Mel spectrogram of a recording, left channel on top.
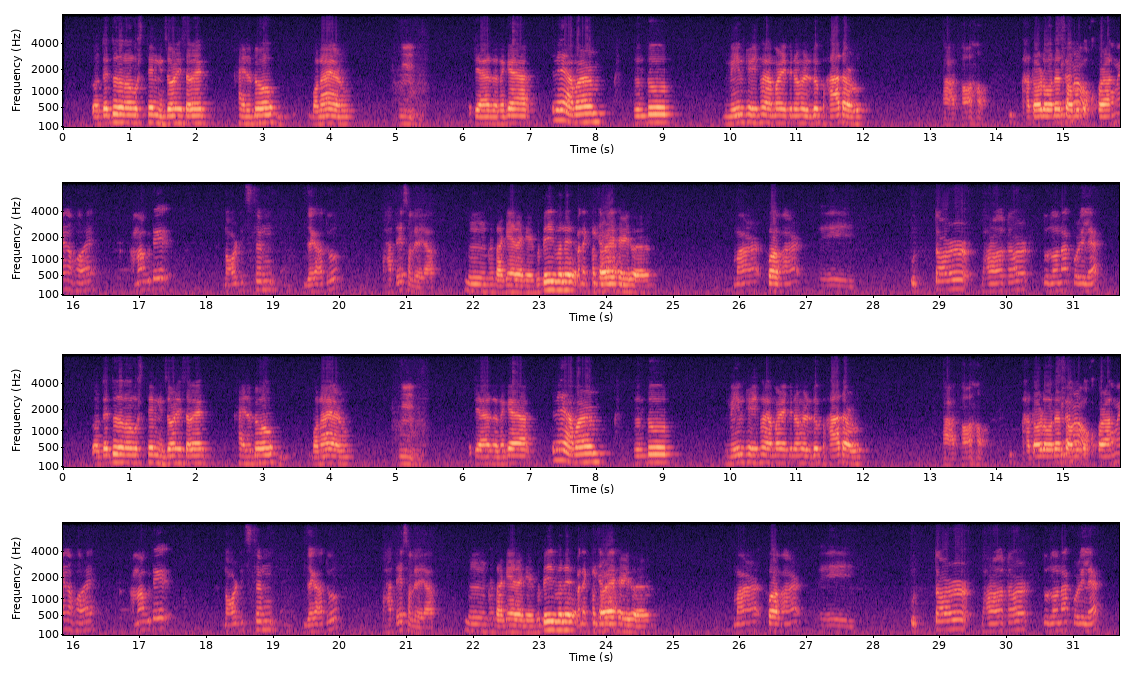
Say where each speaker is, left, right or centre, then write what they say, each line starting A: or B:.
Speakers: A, on the left; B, on the right.
A: প্ৰত্যেকটো জনগোষ্ঠীয়ে নিজৰ হিচাপে খাদ্যতটো বনায় আৰু
B: উম।
A: এতিয়া, যেনেকে এনে আমাৰ যোনটো মেইন হেৰি হয় আমাৰ এইপিনৰ যটো ভাত আৰু
B: ভাত, হ
A: ভাতৰ লগতে
B: একচোলি
A: চব
B: আমাৰ
A: কৰা
B: অসমে নহয় আমাৰ গোটেই নৰ্থ ইষ্টাৰ্ণ জেগাটো ভাতেই চলে ইয়াত।
A: উম, তাকে, তাকে গোটেই মানে
B: কি
A: ভাতৰে
B: জানা
A: হেৰি হয় আৰু
B: তোমাৰ
A: ক
B: আমাৰ এই উত্তৰ ভাৰতৰ তুলনা কৰিলে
